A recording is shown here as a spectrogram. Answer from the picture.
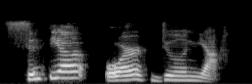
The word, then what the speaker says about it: Cynthia Orduna: So, Cynthia Orduna.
